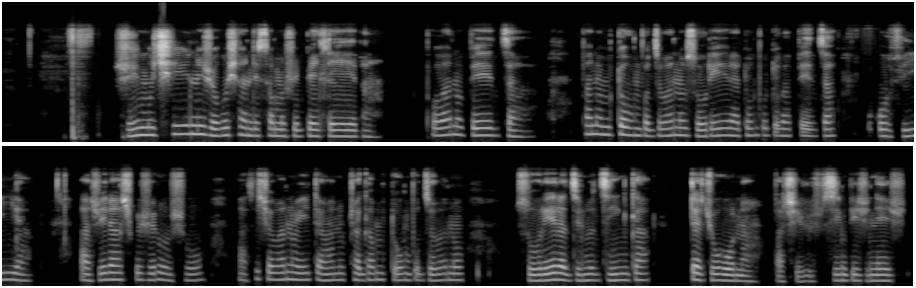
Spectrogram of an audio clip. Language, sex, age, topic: Ndau, female, 36-49, health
